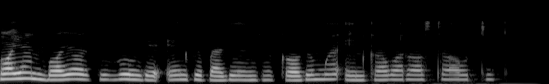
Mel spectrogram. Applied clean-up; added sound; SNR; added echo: neural mask model Resemble Enhance denoiser.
